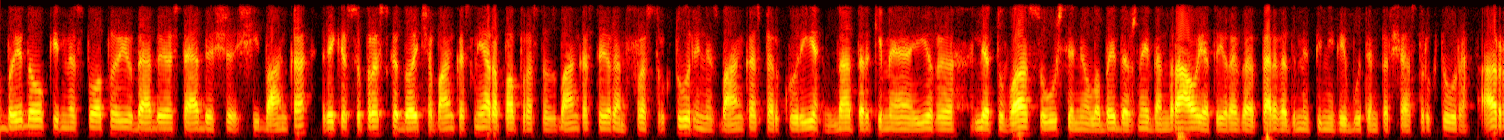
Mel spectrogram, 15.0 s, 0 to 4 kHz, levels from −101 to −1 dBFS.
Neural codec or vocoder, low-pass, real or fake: none; 3.6 kHz; real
